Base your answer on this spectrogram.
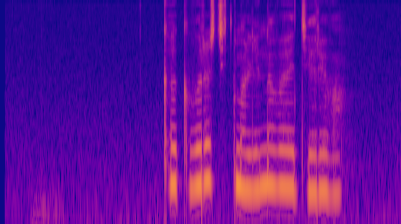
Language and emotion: Russian, neutral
